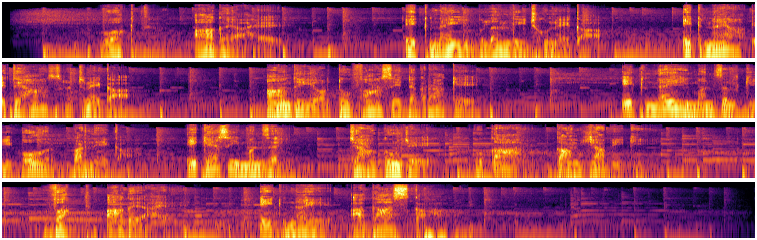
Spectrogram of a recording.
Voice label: Hindi Corporate narration voice over, male voice

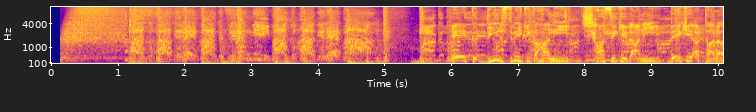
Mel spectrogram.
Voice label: Male

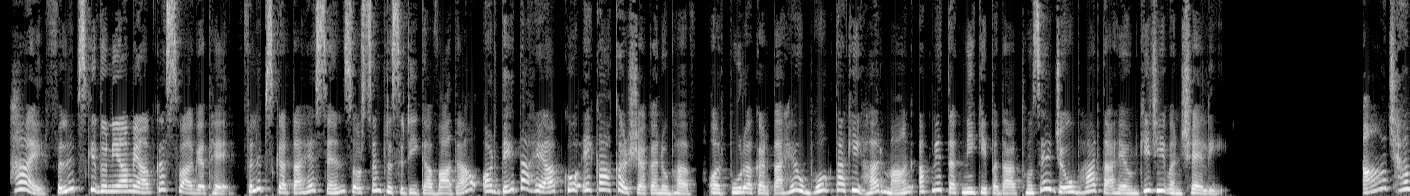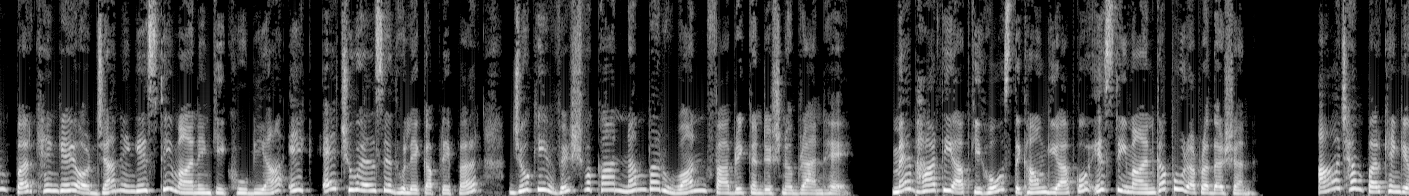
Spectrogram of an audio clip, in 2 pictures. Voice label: hindi vo, female voice; philips

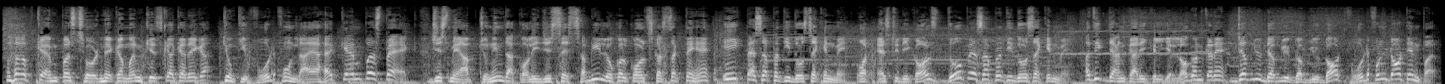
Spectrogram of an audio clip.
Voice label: male voice

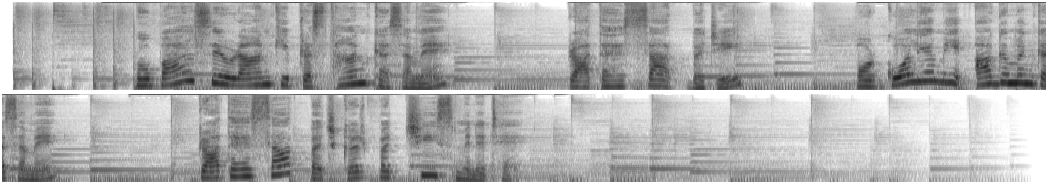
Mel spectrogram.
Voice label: female voice

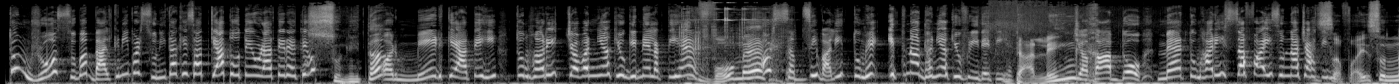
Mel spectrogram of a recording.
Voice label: Husband Wife hin; male voice; Mr muscle

